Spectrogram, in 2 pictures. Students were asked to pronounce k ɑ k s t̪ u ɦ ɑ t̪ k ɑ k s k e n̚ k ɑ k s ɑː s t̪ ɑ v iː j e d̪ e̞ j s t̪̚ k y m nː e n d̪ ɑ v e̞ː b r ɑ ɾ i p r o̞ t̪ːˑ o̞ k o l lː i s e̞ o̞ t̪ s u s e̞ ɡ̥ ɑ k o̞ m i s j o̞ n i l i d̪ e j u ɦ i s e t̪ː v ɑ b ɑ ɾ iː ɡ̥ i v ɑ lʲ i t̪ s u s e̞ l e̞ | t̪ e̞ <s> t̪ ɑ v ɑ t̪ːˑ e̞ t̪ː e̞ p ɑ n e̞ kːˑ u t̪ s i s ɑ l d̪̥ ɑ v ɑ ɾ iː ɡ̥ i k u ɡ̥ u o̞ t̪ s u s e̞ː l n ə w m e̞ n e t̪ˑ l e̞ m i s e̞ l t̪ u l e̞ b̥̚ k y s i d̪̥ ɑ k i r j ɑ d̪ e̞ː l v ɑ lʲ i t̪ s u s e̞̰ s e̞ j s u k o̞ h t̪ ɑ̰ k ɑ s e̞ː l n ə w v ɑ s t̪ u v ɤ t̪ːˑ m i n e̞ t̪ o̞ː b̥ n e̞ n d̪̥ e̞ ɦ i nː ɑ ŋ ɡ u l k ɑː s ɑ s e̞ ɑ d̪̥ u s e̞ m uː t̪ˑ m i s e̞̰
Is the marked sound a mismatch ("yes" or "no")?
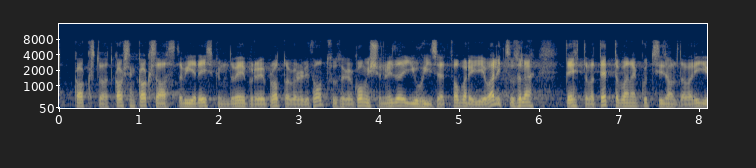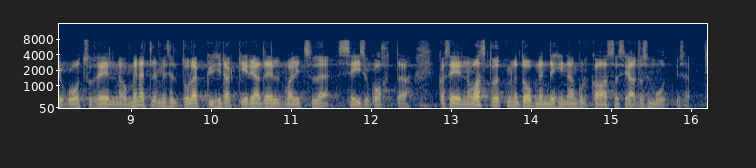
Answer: yes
